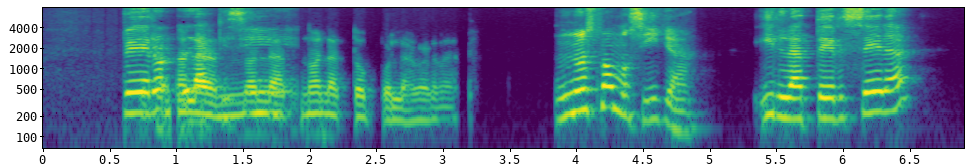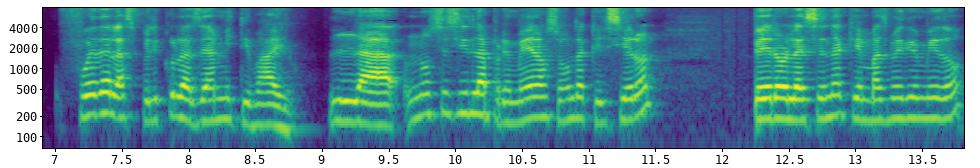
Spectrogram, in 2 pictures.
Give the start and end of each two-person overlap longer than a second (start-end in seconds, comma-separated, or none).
0.7-1.9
